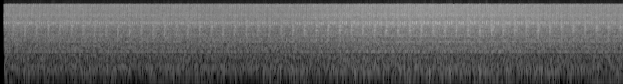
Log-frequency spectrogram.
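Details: Acura MDX engine at smooth idle with crisp light tick repeating about three and a half times a second; engine ticking, cause unknown.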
